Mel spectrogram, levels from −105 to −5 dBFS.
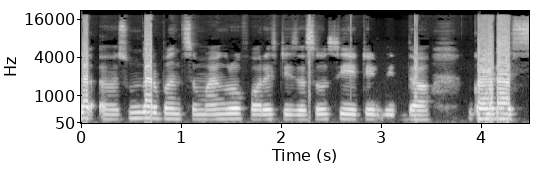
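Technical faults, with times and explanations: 0.01–0.06, 0.64–0.70 (just before "mangrove forest is"), 2.27, 2.69, 3.33–3.36 and 3.97–4.28 s: integer overflow. Loud peaks about 0 to 8 dB past full scale wrap to the opposite sign instead of being limited, so you hear violent cracks much harsher than clipping. The last, longest stretch is the worst.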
